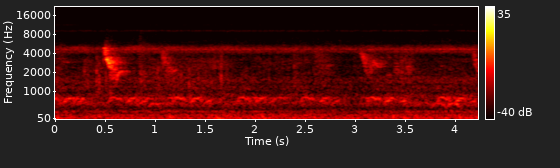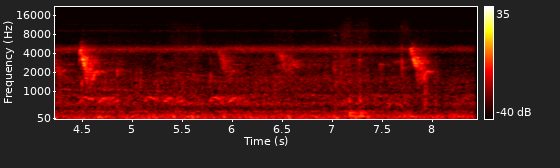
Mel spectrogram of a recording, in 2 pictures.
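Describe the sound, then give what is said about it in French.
African bush waking at dawn beside a small straw-hut camp: sharp bird chirps ring out every few seconds over softer calls, a low cooing murmur and a steady high insect drone, with no voices. “Je referme les yeux et j'écoute le réveil de la brousse.”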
